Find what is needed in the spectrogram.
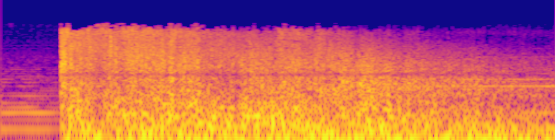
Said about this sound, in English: And then, the bomb goes off.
